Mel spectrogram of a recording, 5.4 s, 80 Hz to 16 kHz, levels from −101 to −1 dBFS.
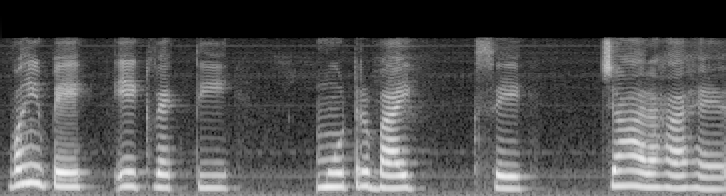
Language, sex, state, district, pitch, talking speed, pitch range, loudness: Hindi, female, Jharkhand, Garhwa, 245 Hz, 100 wpm, 230-260 Hz, -15 LUFS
